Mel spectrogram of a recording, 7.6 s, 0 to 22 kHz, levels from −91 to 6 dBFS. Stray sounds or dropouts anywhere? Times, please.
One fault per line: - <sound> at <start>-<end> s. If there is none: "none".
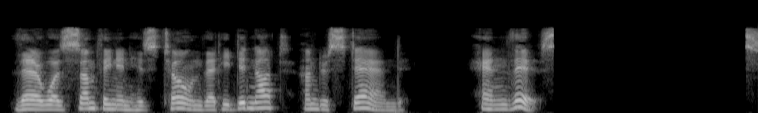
none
